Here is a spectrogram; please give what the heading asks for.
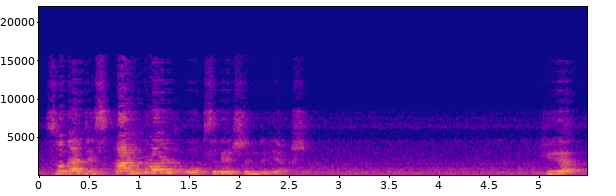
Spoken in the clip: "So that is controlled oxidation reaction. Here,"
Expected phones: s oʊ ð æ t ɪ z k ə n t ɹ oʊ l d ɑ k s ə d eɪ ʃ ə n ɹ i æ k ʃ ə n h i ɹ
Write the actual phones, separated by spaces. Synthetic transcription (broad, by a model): s oʊ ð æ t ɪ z k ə n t ɹ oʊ l ɑ k s ə d eɪ ʃ ə n ɹ i æ k ʃ ə n h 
